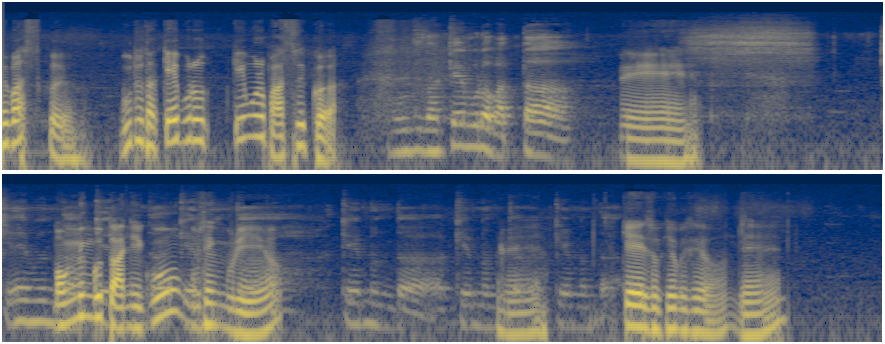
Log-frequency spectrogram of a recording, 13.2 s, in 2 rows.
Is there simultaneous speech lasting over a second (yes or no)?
yes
